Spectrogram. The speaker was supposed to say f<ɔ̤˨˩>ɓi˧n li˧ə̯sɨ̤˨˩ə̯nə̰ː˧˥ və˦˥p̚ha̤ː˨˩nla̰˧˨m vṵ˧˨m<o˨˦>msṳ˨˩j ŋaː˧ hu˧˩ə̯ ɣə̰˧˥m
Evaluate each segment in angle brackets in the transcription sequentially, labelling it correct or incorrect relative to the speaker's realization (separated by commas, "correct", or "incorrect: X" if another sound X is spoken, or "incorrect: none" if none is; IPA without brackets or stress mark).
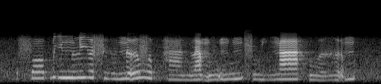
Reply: incorrect: ɔ˨˦, incorrect: u˨˦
